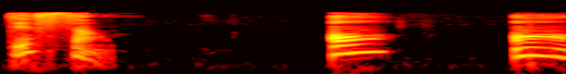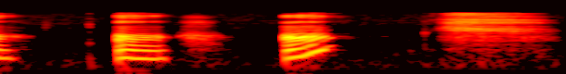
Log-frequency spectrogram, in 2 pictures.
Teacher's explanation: l'air passe par la bouche et par le nez Les lèvres légèrement arrondies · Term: voyelle nasale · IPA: [ɑ̃]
